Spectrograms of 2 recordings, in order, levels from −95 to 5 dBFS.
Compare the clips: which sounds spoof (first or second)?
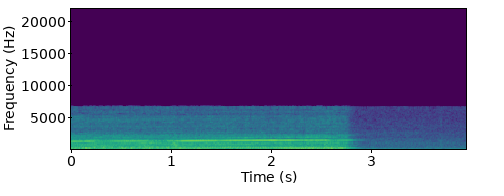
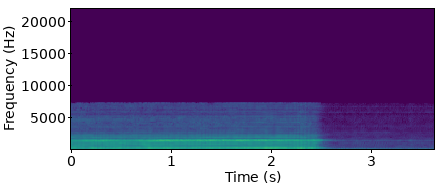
second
